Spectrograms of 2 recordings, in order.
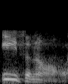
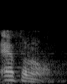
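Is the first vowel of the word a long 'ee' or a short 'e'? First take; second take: long ee; short e. First: The first vowel is a long 'ee' sound. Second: The first vowel is a short 'e' sound. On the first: The speaker calls it wrong. "a lot of people pronounce it ethanol, and that's E E E T H A N O L" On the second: The speaker calls it right. "It's ethanol"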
